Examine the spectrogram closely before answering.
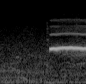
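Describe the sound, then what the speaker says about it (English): A referee's whistle blast at a 1978 rugby test between New Zealand and Australia: a single sharp, steady high-pitched blow cutting in sharply and holding to the end. "Gary Cook with a blast on the whistle"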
